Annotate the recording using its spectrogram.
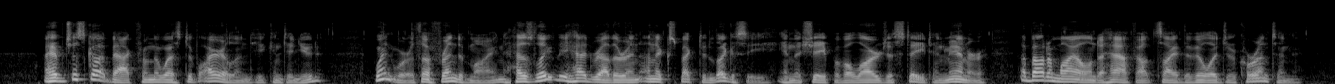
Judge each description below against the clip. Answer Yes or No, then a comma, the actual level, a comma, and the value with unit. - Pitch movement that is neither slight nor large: No, wide, 6.2 semitones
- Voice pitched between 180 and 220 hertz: No, low, 100 Hz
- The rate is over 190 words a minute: Yes, average, 200 wpm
